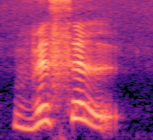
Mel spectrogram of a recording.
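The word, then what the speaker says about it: whistle: विसल विसल यहाँ भी T silent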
